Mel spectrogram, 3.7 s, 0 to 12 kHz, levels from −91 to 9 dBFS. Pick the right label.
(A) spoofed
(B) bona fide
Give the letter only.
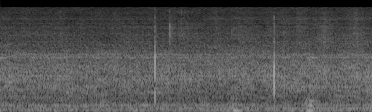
A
